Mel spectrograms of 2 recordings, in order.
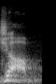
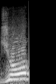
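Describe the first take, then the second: First: The vowel is an 'ah' sound. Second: The vowel is an 'o' sound. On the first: The speaker calls it right. "जो ओ है उसको क्या sound लेके आ जाते हैं? आ" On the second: The speaker calls it wrong. "तो जॉब नहीं"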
